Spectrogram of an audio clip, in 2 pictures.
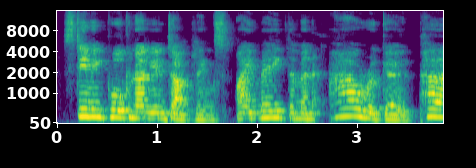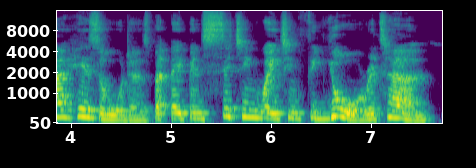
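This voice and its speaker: A woman's voice: medium pitch, expressive, a little slow, few pauses, close to an everyday voice. A bossy, grumbling female cook from a children's story, played by a woman reading aloud. She is heard in a roomy echo, a little away from the microphone. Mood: reproachful. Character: grumpy, bossy female cook and former chaperone. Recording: roomy echo, distant from the mic.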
